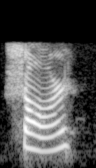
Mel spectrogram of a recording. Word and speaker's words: Char: Char. – Can you spell that for me? – C-H-A-R. – C-H-A-R.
